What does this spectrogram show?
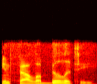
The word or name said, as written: infallibility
